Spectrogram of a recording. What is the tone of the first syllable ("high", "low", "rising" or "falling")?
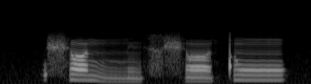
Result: high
